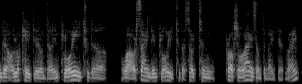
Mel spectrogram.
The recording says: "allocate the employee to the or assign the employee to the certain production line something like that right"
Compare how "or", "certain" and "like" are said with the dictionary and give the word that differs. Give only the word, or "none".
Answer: or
